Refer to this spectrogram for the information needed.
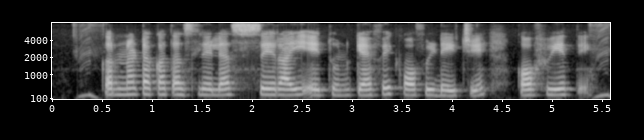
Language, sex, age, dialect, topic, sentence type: Marathi, female, 18-24, Standard Marathi, agriculture, statement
